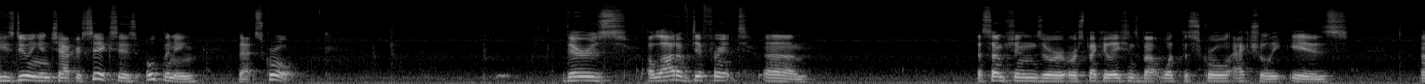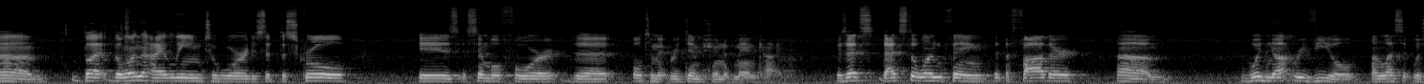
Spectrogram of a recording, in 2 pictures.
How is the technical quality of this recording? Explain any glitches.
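No technical glitches can be heard in this recording. The sound stays steady and continuous throughout, with nothing breaking into it.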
